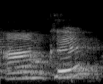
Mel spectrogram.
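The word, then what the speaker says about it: आँख: ദാംത് തിത്തലിയാം അംസിന ചാന്ദ് ഇങ്ങനെയാണ് വായിക്കുന്നത് ഒരു ആം എന്നുള്ള ഒരു പ്രൊനൗൺസ് ആണ് വരുന്നത് അവിടെ ആം അം എന്നുള്ള ഒരു നമ്മൾ പറയുമ്പോൾ ഒരു മ് എന്നുള്ള ഒരു ഇത് ഉച്ചാരണം വരും അതിനകത്ത് അല്ലാതെ ദാത്ത് ചാത്ത് എന്നൊന്നുമല്ല വായിക്കേണ്ടത് ആം ഖക്ക് ദാംത് പിത്തലിയാം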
